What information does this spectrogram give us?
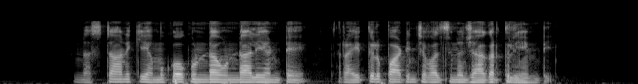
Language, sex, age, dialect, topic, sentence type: Telugu, male, 18-24, Utterandhra, agriculture, question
